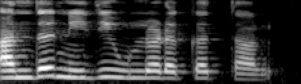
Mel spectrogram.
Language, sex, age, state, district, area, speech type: Tamil, female, 30-45, Tamil Nadu, Chennai, urban, spontaneous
